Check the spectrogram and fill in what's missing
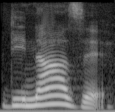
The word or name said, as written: nose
